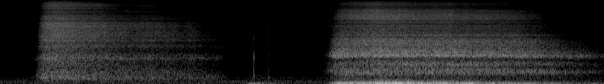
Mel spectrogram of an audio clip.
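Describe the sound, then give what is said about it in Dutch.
Deep breathing during a morning meditation exercise: a long airy inhale through the nose, a brief pause with a small sniff, then a longer, louder breath out through the mouth. “Adem diep in door je neus. En uit door je mond. Kijk maar of je tempo iets kan verhogen en blijf rustig doorademen.”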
